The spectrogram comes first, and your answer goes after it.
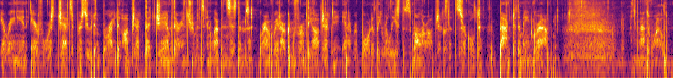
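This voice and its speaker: An ASMR host whispering close to the mic while chewing gum, reading aloud with casual, musing asides. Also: moderate pace. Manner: informal, musing asides in a hushed voice. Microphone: close ASMR microphone.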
